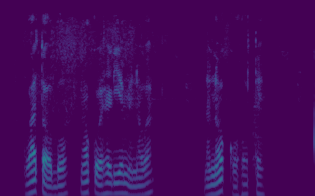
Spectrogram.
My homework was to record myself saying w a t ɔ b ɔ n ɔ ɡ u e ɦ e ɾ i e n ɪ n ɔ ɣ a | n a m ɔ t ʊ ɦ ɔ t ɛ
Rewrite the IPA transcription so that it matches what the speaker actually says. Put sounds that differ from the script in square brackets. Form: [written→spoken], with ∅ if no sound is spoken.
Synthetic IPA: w a t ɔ b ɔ n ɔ [ɡ→k] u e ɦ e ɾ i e [n→m] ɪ n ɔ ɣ a | n a [m→n] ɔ [t→k] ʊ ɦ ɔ t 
